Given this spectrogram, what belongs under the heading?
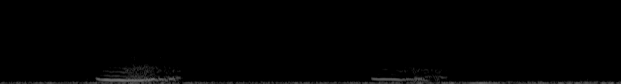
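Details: Cat in deep sleep snoring loudly: two soft, drawn-out nasal snores about three seconds apart over low background hum.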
